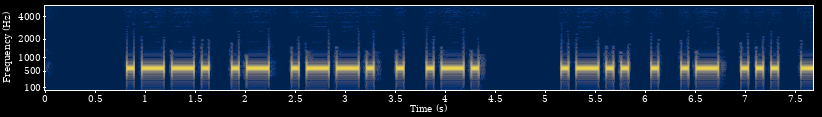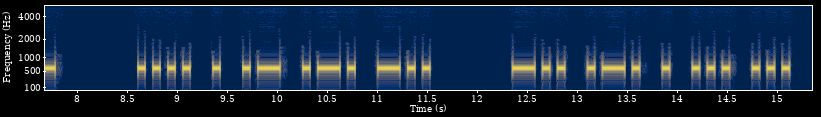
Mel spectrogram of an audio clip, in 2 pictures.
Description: Morse code, heard as a keyed tone, about 16 wpm, 600 Hz. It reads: PAPER LEAST HEARD DRESS
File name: CW / Practice / 500MostCommonEnglishWords16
